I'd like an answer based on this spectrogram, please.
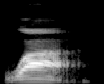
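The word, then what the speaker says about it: は: Kalau dia bersebelahan dengan kata-kata tadi itu ada hiragana ha, nah itu pasti dibacanya sebagai partikel wa ya.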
